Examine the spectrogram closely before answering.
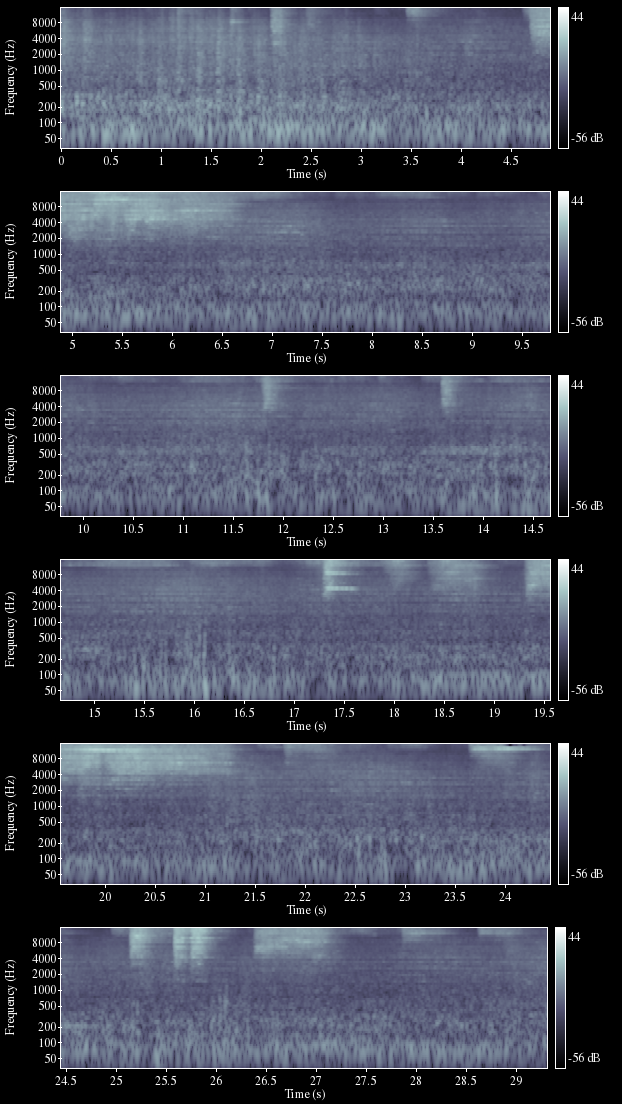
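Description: Intermodal freight train of highway trailers on flatcars rolling past close by: a steady rumble of wheels on rail, broken by several high-pitched squeals, one about five seconds in, another around twenty seconds in, and shorter ones near the end.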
